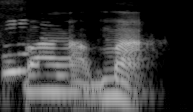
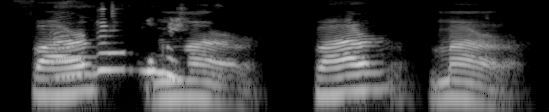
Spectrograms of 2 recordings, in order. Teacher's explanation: উচ্চারণে তারা ফামা এরকম উচ্চারণ করে আর আমেরিকানদের উচ্চারণ ফারমার ফারমার আর থাকে কিন্তু আর টা একদমই কম উচ্চারিত হয়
